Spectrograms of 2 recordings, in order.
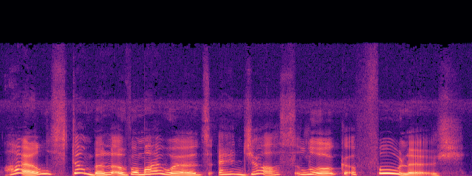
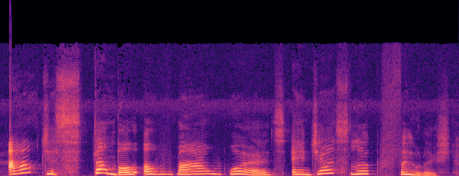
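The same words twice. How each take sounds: First: Higher and louder, slow and silly; a goofy put-on voice; funny voice. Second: Much higher, louder, slow Southern belle accent; hammed-up Southern belle accent; Scarlett O'Hara. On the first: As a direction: poke fun at the worry in a cartoonish voice. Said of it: "use the funny voice technique". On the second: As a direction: flutter it like a helpless Southern belle. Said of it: "I love Scarlett O'Hara". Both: Shown as a demonstration.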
